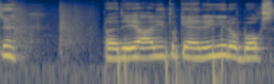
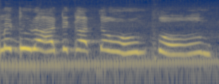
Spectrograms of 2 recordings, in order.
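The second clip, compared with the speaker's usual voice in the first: high-pitched playful boast, belted out; excited catchphrase; 6 semitones higher, 3 dB louder, slower than usual. Acted. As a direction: shout it like a silly driving catchphrase. Playful catchphrase repeated while driving. (जोश में ऊँची आवाज़ का तकियाकलाम)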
